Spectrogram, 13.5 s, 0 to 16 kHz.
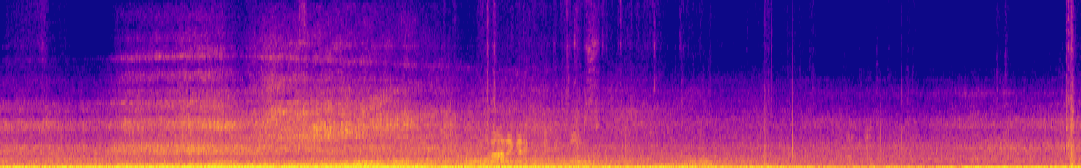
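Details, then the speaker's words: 1981 Jeep CJ7 sat over 12 years, all spark plugs removed, WD-40 sprayed in cylinders: starter spins engine in fast even whirr, no compression pulses or firing; turns over freely, but no reading on oil pressure gauge. "okay well it turns over but I'm not seeing anything on the oil pressure gauge"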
